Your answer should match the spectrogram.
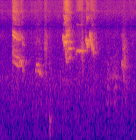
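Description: A small bird sings nearby in short, bright bursts of high chirps and tweets, about six quick phrases with brief pauses between, clear against a quiet background with no talking.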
